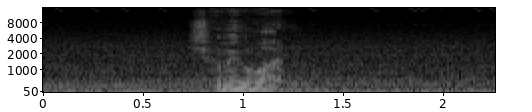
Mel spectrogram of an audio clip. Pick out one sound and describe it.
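A young man speaks briefly and calmly.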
